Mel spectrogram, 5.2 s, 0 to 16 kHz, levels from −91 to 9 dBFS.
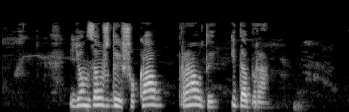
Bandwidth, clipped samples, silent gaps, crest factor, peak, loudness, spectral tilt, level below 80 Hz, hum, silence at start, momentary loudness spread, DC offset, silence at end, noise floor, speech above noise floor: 7.8 kHz; under 0.1%; none; 18 dB; -2 dBFS; -18 LUFS; -3.5 dB/octave; -66 dBFS; none; 1.05 s; 11 LU; under 0.1%; 1.25 s; -63 dBFS; 46 dB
